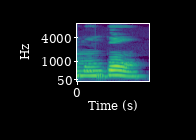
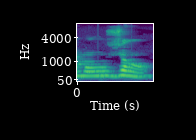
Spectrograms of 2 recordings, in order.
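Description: First: "مونجون" with a hard g, as mon-gon; wrong hard G. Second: "مونجون" with a soft zh sound, as mon-zhon; "مونجون" said slowly as mon-ZHON. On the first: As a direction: mispronounce "مونجون" with g as in go. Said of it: "لا، ما ينفعش، غيرنا شكل الفعل". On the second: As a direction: keep the French j sound in "مونجون". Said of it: "تحافظ على نطق ال جي". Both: Shown as a demonstration.

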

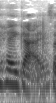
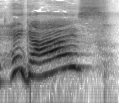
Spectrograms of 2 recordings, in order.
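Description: First: Said in the usual way. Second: "Hey, guys" sung out high and loud; high prompting voice. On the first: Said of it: "He wants to say". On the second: Shown as a demonstration. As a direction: prompt the baby brightly, high.

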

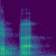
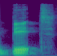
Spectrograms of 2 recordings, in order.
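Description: First: Kiwi "but" for bit, short central vowel; lower, lazy New Zealand "but"; New Zealand accent. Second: Said in the usual way. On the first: Shown as a demonstration. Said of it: "they say but". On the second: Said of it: "instead of saying bit".

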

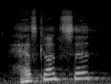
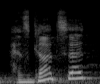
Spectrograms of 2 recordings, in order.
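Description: First: "Has God said?" with a sharp questioning rise on "said"; uptick in the tone. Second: "Has God said?" rising high and soft at the end; questioning uptick. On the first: Preacher demonstrating Satan's doubting uptick. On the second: Preacher repeating the serpent's insinuating question. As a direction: sow doubt by rising on "said". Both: Shown as a demonstration. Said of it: "That little uptick in the tone, the intonation".

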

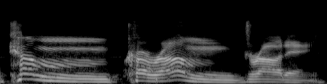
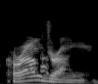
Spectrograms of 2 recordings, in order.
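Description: First: Karamdrade very slowly stretched out, syllable by syllable; sounding out Karamdrade. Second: Said in the usual way. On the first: Real, not acted. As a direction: feel your way slowly through "Karamdrade". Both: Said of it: "I would love to, uh, see a pronunciation".

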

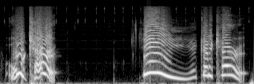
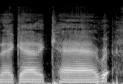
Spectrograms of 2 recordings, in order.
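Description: First: Very high, squeaky excited voice; squeaky delight. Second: Said in the usual way. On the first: Pretend. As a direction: squeal with delight over a tiny find. Finds a carrot in game.

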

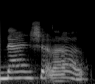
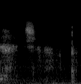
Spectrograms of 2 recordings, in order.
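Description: First: Higher, louder embarrassed plea; granddaughter's embarrassed outburst; embarrassed giggly plea. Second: Hushed embarrassed whisper; whispered plea. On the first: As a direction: scold nan through giggles. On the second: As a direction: whisper it so nobody hears. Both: Retold or imitated. Embarrassed by nan in shop.

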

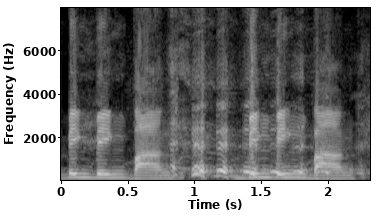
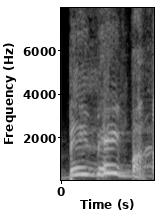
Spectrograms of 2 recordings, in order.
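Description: First: Lightly imitated chant, raised pitch; mock full-volume sound bite; Trump. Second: High, loud mimicked children's chant; high-pitched mock scream; kids screaming along. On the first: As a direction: chant it like a looping clip, a bit loud. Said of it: "it was just Trump on full volume going". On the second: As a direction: shriek it like taunting kids. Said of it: "everyone was screaming at him".

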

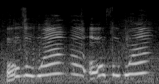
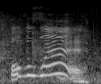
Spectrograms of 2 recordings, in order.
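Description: First: High, baffled repeated question; scared horror game streamer. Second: Scared horror game streamer. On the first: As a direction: squeak it out confused. Confused at companion. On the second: Repeated, falling. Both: Real, not acted.

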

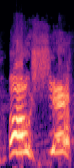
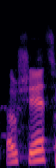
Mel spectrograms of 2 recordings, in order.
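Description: First: High, very loud shout; big high-pitched exclamation; shouted alarm. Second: Said in the usual way. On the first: Real, not acted. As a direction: yell it out as the penny drops. Reacting to second Irish audience member.

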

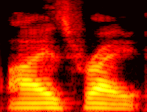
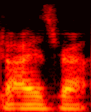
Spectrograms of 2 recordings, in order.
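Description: First: A slightly louder drill call; crisp parade-ground command, only lightly raised. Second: "Eyes Right." said softly, voice dropping away; quiet, choked "Eyes Right."; tearing up. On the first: Retold or imitated. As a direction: call it out like on the march. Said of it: "they would call". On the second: Real, not acted. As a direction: let "Eyes Right." fade as tears come. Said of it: "I'm tearing up right now".

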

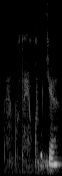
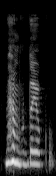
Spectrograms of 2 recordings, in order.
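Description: First: Hushed, quick whisper so nobody hears. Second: Said in the usual way. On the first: Pretend. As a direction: whisper it, hiding from your friend. Hiding, pretending not to be there. (saklanırken fısıltıyla)

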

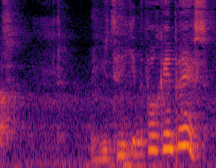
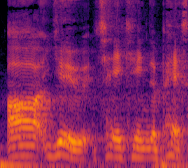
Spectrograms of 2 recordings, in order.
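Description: First: Soft start climbing to a high squeal; incredulous squeak. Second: Said in the usual way. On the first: Real, not acted. Gamer finding injured players, incredulous rising squeak. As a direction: voice rising higher and higher in disbelief.

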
